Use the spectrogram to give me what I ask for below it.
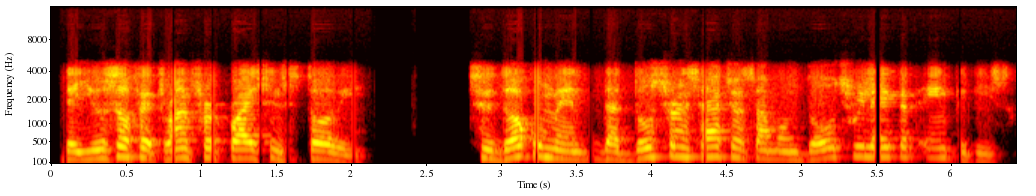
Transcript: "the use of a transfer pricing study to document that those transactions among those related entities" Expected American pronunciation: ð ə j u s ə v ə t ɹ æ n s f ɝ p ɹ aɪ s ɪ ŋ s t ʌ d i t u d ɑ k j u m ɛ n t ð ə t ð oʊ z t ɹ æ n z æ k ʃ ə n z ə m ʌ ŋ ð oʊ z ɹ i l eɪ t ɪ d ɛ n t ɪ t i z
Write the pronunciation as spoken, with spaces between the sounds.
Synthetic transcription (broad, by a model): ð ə j u s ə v ə t ɹ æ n f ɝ p ɹ aɪ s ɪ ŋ s t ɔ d i t u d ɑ k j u m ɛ n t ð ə t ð oʊ s t ɹ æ n s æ k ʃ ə n s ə m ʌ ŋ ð oʊ s ɹ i l eɪ t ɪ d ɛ n t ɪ t i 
